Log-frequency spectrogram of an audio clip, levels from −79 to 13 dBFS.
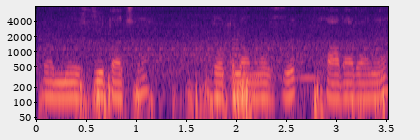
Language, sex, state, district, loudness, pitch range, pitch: Bengali, male, West Bengal, Dakshin Dinajpur, -19 LUFS, 120-130 Hz, 120 Hz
